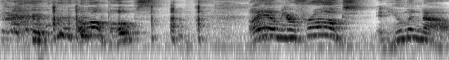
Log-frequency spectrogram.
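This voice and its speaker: Using a put-on character voice, a man speaks at an extremely high pitch and a fairly slow pace. Clear background noise can be heard. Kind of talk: comic improvised storytelling. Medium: solo performance. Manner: cheerfully oblivious.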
